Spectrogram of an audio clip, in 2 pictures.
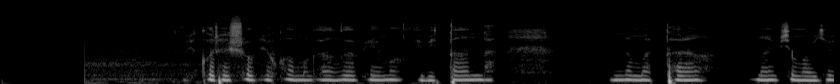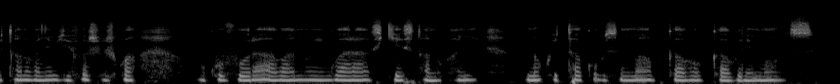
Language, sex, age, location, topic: Kinyarwanda, female, 18-24, Kigali, health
